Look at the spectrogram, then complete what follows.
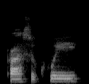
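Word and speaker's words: prosequi: I believe that's a prosequy I believe that's how you pronounce it it's n-o-l-l-e-p-r-o-s-e-q-u-i basically the prosecutors are um not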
